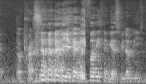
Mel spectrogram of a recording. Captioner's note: laughs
